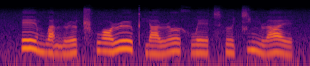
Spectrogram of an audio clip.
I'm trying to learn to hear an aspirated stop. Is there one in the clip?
yes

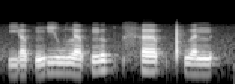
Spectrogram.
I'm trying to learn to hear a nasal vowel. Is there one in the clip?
no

